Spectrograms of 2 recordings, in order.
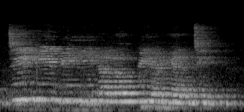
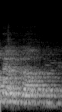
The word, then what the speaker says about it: development: So one thing I just want to do, there was a word, DEVELOPMENT. I usually saw people pronouncing it development. It's not development, it's always development. We pronounce DEV as DIV.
